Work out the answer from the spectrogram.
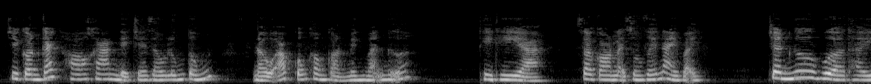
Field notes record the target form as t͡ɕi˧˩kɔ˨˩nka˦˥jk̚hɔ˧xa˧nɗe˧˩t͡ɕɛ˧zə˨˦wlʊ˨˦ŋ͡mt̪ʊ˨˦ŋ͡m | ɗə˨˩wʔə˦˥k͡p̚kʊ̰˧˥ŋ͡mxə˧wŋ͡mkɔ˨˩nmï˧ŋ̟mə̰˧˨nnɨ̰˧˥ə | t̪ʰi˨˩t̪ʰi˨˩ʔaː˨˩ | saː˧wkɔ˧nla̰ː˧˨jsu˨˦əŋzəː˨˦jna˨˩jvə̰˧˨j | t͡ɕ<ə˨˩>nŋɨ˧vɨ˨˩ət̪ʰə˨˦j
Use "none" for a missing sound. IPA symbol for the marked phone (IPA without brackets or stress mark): ə˨˩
